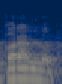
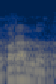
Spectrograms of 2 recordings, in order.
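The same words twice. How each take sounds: No difference in how they are said.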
